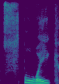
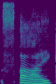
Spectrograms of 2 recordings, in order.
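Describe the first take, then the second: First: The name has the vowel sound 'oy'. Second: The name has the vowel sound 'eye'. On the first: "She goes, Spoik, like S P O I K E" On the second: "she never says Spike"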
